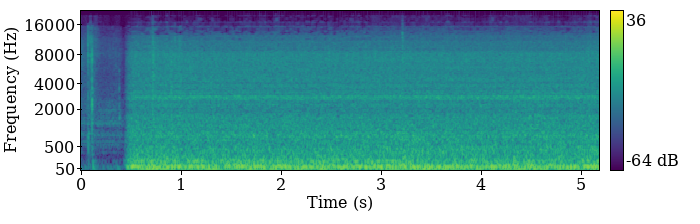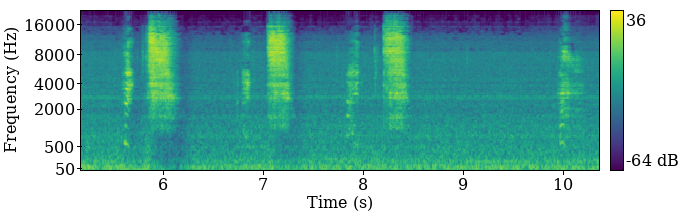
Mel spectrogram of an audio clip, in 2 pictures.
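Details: Adult self-described chronic sneezer with hayfever sneezing all day: a quick series of sharp sneezes over a steady vehicle rumble, repeated allergic sneezing.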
